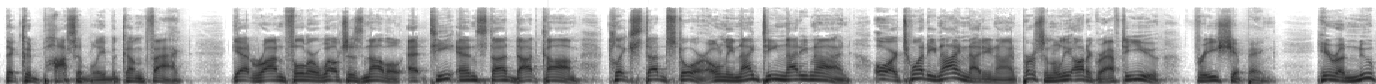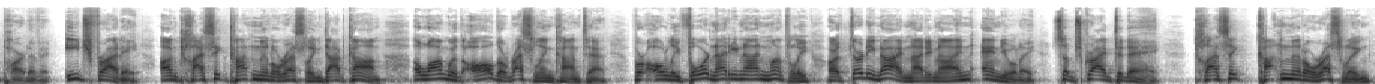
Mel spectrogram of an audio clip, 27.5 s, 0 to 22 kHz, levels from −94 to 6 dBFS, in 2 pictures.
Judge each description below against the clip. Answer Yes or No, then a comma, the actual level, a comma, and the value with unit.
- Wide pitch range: Yes, wide, 5.7 semitones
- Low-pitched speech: Yes, low, 130 Hz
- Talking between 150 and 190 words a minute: No, average, 140 wpm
